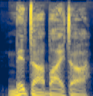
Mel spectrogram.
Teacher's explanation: the letter R at the end of a word is pronounced like a reduced A sound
